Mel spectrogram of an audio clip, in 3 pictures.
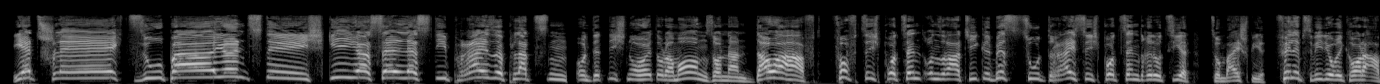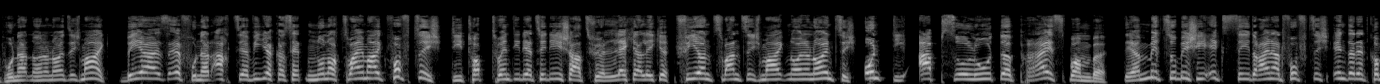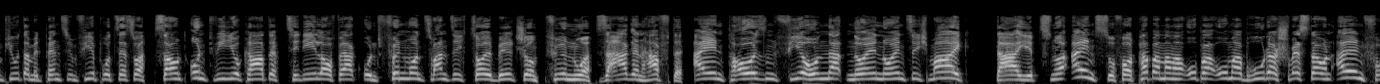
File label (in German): Gigasell Werbung schnell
